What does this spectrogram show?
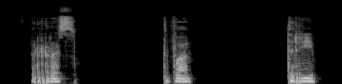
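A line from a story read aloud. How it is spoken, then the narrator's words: Whisper. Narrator (Russian): прошептал Клякса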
